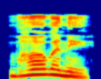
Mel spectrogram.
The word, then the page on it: ಭಾವನೆ: Kannada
